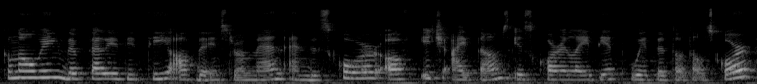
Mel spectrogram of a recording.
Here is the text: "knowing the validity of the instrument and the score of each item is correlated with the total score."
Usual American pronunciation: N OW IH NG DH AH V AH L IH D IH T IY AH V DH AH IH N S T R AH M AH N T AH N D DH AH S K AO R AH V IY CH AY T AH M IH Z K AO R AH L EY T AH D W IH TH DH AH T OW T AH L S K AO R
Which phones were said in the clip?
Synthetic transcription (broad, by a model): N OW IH NG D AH F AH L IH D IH T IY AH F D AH IH N S T R AH M AH N T AH N D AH S K AO R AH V IY CH AY T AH M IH S K AO R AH L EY T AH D W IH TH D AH T OW T AH L S K AO R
